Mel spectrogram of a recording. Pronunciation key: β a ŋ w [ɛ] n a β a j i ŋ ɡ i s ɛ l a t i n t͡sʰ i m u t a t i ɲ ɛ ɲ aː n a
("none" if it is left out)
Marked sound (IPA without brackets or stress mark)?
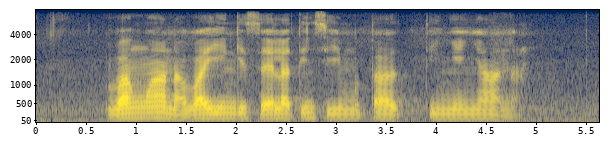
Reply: a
